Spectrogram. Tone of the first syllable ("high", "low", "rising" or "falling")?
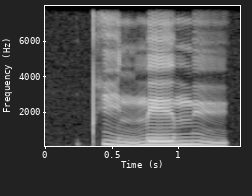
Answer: falling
